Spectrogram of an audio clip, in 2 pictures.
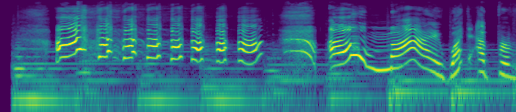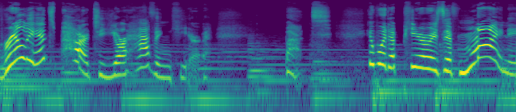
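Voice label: character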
